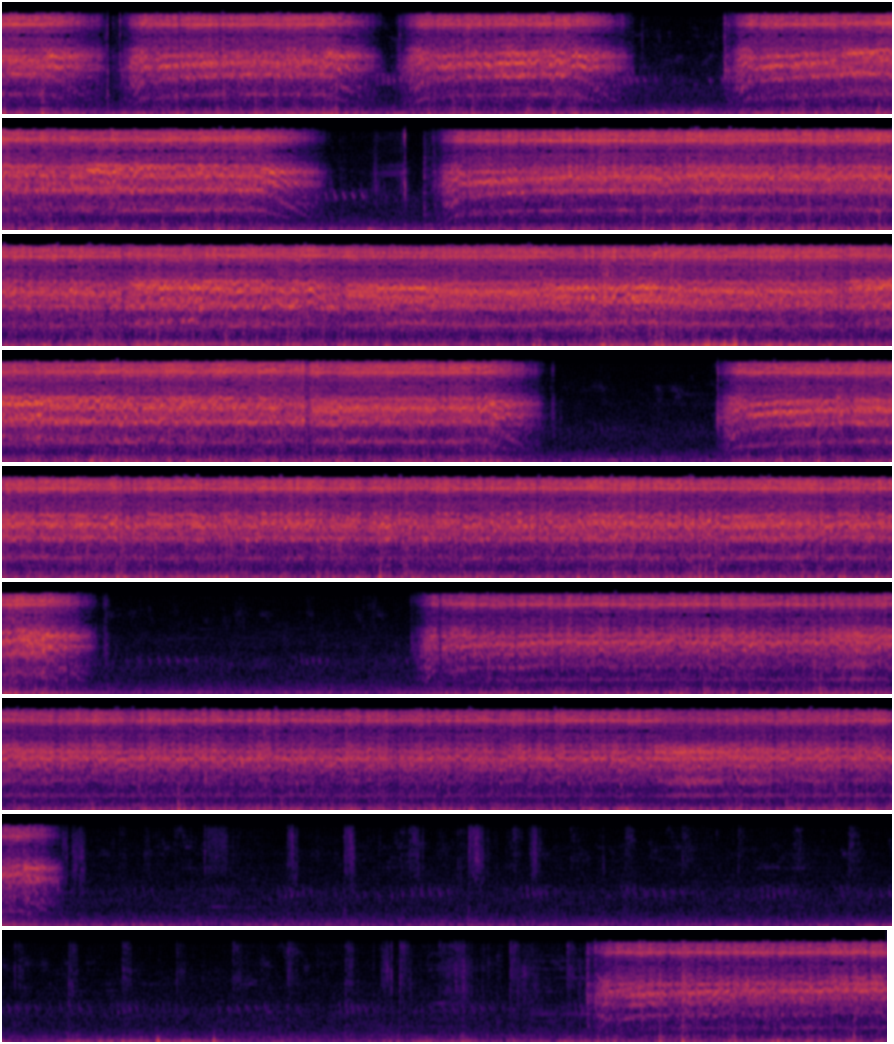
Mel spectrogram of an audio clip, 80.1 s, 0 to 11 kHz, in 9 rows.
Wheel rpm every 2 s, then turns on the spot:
100, 120, 110, 40, 150, 150, 40, 150, 160, 160, 160, 160, 160, 160, 160, 150, 20, 120, 160, 160, 160, 160, 110, 0, 40, 110, 120, 120, 120, 110, 110, 50, 0, 0, 0, 0, 0, 0, 20, 110.
none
